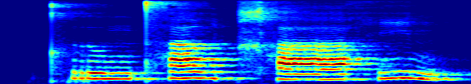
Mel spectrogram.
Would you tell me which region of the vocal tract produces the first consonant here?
velum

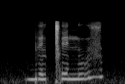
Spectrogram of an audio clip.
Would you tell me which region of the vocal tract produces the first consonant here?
lips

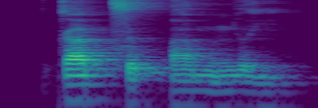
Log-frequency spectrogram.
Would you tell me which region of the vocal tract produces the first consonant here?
velum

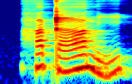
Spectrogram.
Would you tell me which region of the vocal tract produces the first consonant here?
throat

